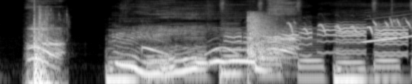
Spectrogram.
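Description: A cartoon crash: one loud, hard thud of a body hitting the ground, followed by a wavering, pitch-bending groan. About three seconds in, bouncy staccato music starts.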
